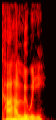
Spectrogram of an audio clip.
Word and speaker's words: Kahului: Uh, Kahului, that's it. That's how you say it.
